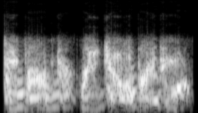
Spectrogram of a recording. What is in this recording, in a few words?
combat idle, grunt; Half Life Model Pack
